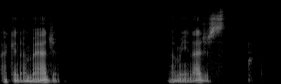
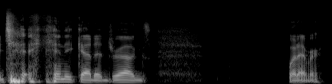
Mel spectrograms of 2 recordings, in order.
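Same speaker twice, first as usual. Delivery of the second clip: usual speaking voice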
